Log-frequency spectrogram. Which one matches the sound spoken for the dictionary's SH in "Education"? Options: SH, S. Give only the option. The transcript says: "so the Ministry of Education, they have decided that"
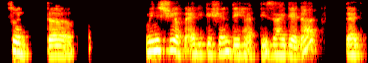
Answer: SH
